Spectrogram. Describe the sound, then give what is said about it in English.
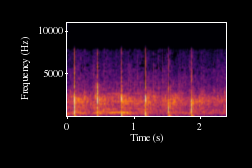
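A church audience applauding the Lord on a Sunday morning, with six sharp, evenly timed claps ringing out in a steady beat over a continuous wash of crowd clapping and noise. “Now give the Lord your best hand on a Sunday morning.”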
